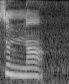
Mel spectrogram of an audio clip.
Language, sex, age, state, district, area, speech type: Telugu, female, 18-30, Telangana, Medak, urban, read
